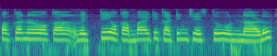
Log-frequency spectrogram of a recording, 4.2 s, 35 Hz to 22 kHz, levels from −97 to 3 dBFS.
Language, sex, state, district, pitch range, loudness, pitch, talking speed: Telugu, female, Telangana, Mahabubabad, 230-250 Hz, -13 LUFS, 235 Hz, 115 wpm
